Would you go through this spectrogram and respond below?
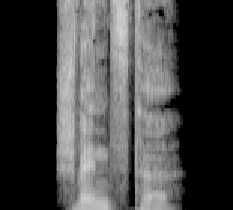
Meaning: inflection of schwänzen: 1. first/third-person singular preterite 2. first/third-person singular subjunctive II
- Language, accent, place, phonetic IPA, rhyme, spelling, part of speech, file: German, Germany, Berlin, [ˈʃvɛnt͡stə], -ɛnt͡stə, schwänzte, verb, De-schwänzte.ogg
